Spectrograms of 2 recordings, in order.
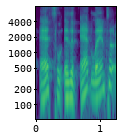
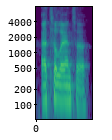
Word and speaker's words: Atalanta: Is it Atlanta or Atalanta? – Atalanta.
